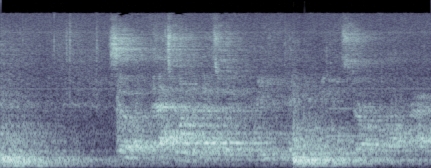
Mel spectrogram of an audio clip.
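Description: A man speaking, with two sudden loud low thuds: one right at the start and one about three seconds in.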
